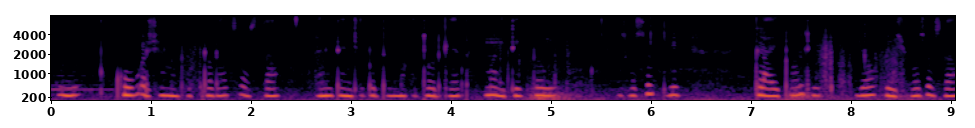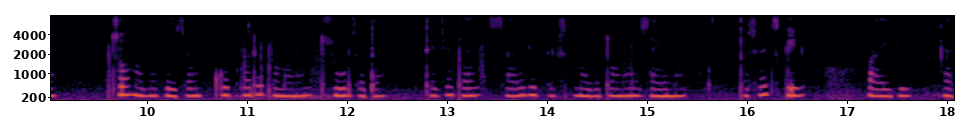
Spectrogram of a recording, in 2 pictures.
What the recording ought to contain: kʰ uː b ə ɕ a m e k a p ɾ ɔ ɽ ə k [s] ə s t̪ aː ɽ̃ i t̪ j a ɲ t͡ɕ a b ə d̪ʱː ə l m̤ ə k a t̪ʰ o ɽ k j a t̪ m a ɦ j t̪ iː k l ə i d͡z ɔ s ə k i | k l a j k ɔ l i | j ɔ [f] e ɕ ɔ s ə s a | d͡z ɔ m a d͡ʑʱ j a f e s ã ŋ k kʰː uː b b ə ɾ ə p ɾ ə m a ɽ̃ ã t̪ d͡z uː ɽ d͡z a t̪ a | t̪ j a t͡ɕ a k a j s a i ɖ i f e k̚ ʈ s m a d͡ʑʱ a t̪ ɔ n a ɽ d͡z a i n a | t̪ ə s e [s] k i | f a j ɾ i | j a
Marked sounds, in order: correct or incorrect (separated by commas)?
correct, correct, incorrect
